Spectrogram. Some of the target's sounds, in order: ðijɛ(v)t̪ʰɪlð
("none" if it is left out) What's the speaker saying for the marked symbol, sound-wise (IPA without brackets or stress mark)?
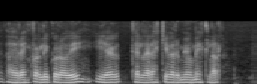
ɣ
